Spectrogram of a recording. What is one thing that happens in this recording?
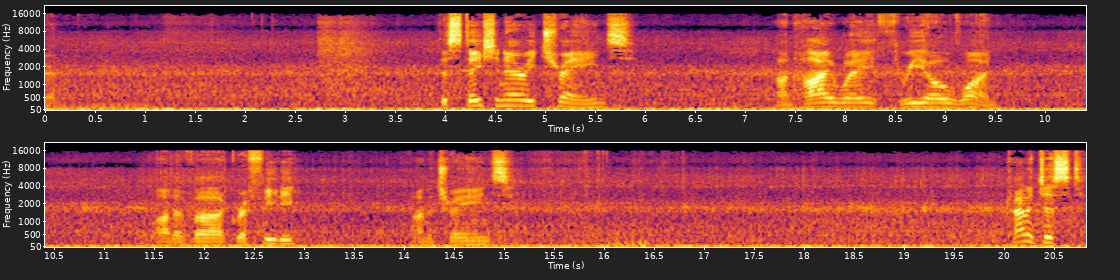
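A long freight train rumbles steadily past close by.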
